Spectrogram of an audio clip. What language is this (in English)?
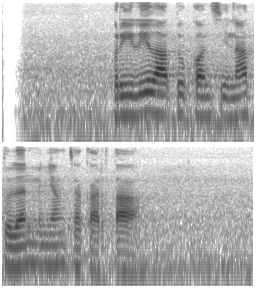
Javanese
